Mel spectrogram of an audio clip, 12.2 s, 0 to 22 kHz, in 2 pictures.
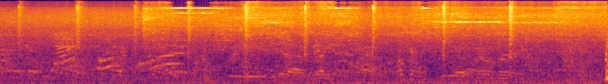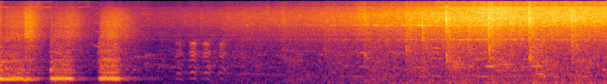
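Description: N&W 611 steam locomotive sounding its whistle in a few loud, sustained blasts nearby, with steam hiss and people talking around it before and after.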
